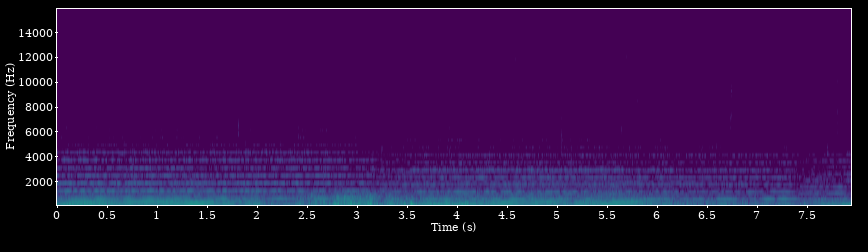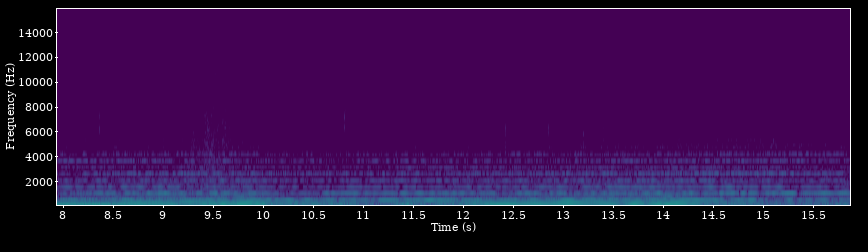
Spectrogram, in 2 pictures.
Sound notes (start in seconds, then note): 1.4 thunder grumbling; 8.3 eerie music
